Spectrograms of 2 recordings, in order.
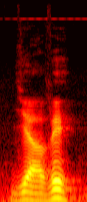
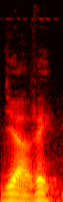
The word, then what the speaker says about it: Yahvé: Ahora, los estudiosos son casi concordes en que la pronunciación de ese tetragrama o 4 letras sería Yahvé, con una H intercalada se escribe y se pronunciaría aproximadamente Yahvé.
